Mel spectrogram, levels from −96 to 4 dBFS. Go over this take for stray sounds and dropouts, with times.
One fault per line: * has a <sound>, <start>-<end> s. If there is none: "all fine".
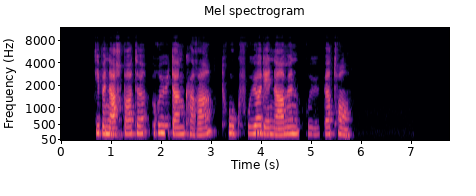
all fine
